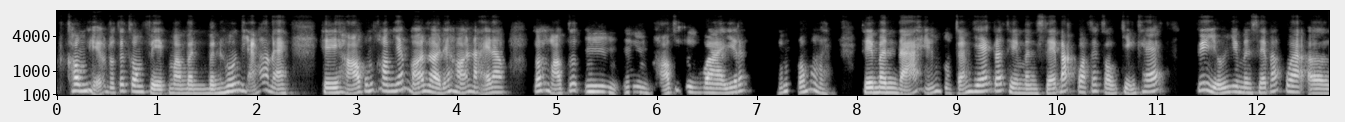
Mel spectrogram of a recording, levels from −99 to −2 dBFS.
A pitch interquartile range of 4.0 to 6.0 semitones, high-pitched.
Yes: wide, 5.5 semitones; high, 200 Hz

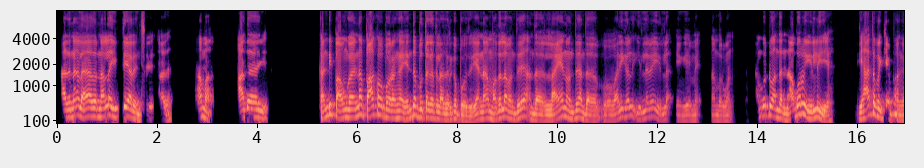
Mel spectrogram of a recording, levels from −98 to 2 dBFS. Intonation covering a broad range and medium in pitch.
Yes: wide, 7.0 semitones; medium, 145 Hz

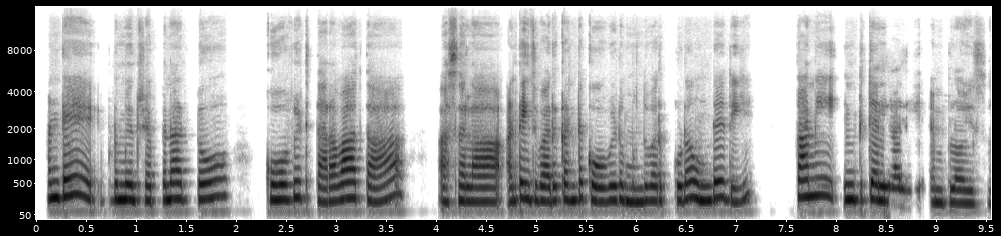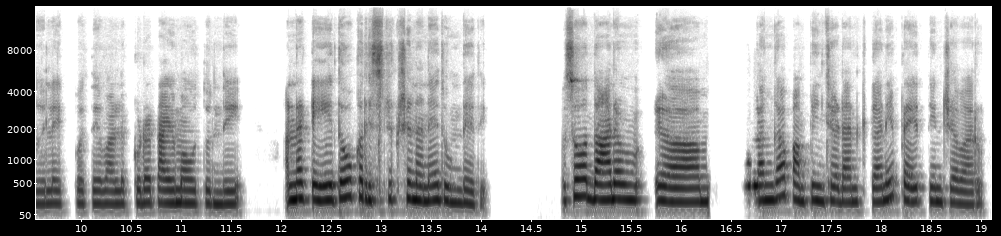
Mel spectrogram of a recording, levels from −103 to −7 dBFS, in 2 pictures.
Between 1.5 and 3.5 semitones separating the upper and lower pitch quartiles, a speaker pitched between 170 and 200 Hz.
No: average, 2.8 semitones; high, 225 Hz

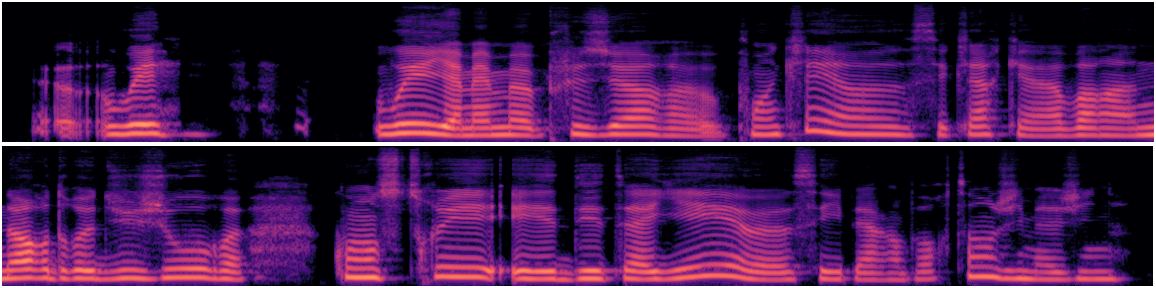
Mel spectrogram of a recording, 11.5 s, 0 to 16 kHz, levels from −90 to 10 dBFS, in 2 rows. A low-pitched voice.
No: high, 205 Hz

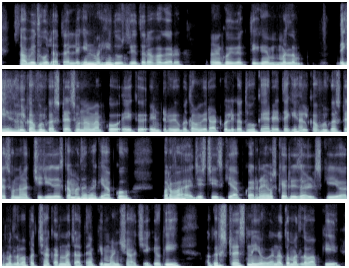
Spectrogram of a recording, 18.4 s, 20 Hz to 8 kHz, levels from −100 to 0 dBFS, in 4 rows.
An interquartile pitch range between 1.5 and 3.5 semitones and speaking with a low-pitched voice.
No: average, 4.0 semitones; low, 105 Hz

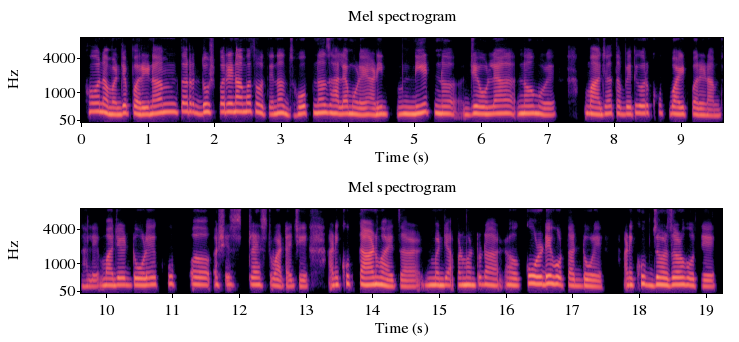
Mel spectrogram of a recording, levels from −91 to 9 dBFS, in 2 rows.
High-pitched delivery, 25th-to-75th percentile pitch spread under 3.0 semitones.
Yes: high, 205 Hz; narrow, 2.5 semitones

